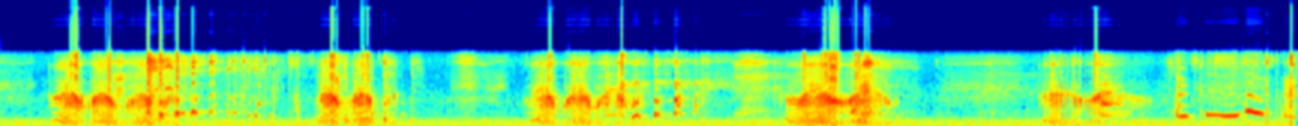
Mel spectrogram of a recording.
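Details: Woman snoring, described as being made to snore; repeated rough, fluttering snores every two to three seconds with some snorting over a steady low hum.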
